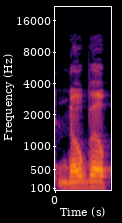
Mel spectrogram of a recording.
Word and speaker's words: Nobel: Did I say it right? Nobel Peace Prize? – Yeah.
